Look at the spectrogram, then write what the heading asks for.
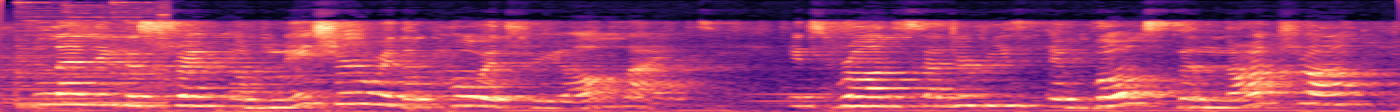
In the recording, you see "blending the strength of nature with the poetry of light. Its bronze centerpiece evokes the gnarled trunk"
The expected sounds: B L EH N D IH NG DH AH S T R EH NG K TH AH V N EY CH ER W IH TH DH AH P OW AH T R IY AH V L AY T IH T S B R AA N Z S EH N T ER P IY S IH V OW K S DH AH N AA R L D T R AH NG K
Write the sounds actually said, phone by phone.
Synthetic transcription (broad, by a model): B L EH N D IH NG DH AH S T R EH NG K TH AH V N EY CH ER W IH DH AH P OW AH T R IY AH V L AY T IH T S R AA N S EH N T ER IY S IH V OW K S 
